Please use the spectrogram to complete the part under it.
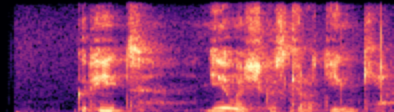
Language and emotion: Russian, sad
